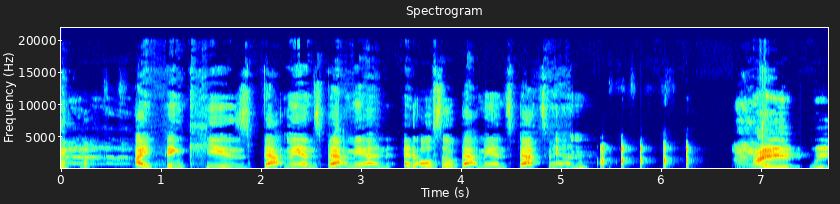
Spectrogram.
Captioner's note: laughs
